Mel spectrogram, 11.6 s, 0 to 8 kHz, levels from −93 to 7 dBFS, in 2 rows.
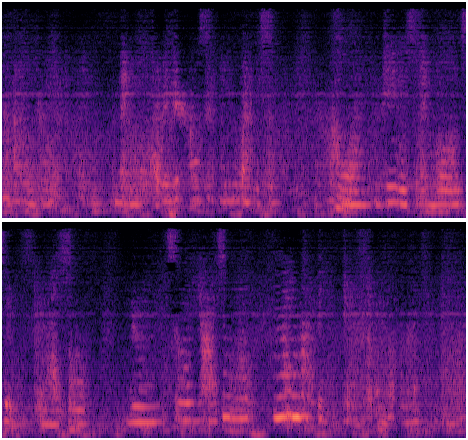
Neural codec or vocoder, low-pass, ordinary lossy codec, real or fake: codec, 44.1 kHz, 0.9 kbps, DAC; 7.2 kHz; MP3, 32 kbps; fake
